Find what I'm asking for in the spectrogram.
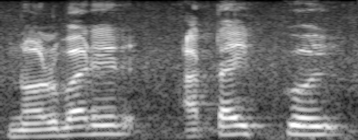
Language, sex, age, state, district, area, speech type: Assamese, male, 45-60, Assam, Nalbari, rural, spontaneous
